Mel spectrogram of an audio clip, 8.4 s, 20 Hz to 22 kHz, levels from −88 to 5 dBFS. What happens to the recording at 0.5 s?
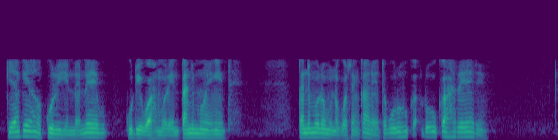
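At 0.5 s, as throughout the clip, likely MP3 compression at a bitrate fitting 24 kbps drops weak frequency lines frame to frame, giving plainly audible watery, swirly smearing.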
